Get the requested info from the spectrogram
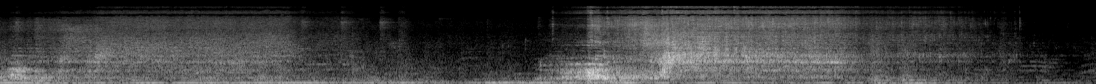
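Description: Tankless Toto commercial toilet flushing, with a rush of water through the bowl for about four seconds. A second, louder rush starts about five and a half seconds in and fades toward the end as the bowl refills.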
